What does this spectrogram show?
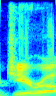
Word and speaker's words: Jira: uh pronounce uh jira as like jira or jira i pronounce it piece of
